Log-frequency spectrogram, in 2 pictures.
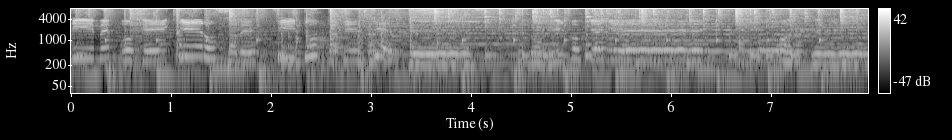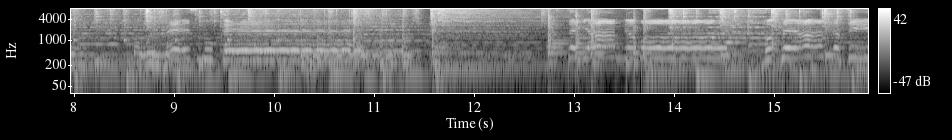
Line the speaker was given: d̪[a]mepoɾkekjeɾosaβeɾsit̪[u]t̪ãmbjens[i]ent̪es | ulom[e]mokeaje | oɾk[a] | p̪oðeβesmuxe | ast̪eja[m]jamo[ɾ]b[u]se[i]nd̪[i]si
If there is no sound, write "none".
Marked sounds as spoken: i, u, j, i, e, m, ɾ, o, a, a

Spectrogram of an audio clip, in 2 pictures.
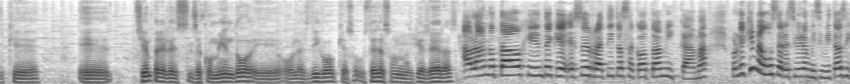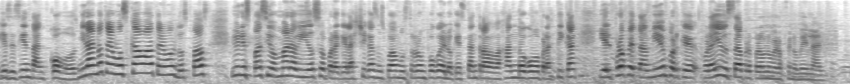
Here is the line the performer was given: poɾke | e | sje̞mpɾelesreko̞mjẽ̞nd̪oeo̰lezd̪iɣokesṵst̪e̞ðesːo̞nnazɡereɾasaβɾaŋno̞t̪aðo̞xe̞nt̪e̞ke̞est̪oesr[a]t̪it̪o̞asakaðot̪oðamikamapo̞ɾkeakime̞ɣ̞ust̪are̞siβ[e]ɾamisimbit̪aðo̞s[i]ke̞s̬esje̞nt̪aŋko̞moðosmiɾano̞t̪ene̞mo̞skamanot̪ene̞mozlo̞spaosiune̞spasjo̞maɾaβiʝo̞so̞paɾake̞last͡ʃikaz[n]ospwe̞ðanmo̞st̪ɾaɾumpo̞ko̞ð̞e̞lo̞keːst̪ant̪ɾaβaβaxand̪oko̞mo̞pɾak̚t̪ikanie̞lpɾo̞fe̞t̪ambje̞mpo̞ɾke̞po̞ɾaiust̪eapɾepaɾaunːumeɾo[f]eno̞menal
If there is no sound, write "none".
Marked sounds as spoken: a, i, i, n, f

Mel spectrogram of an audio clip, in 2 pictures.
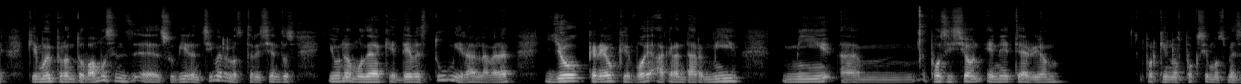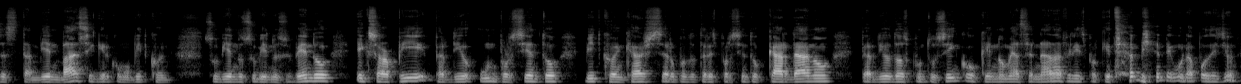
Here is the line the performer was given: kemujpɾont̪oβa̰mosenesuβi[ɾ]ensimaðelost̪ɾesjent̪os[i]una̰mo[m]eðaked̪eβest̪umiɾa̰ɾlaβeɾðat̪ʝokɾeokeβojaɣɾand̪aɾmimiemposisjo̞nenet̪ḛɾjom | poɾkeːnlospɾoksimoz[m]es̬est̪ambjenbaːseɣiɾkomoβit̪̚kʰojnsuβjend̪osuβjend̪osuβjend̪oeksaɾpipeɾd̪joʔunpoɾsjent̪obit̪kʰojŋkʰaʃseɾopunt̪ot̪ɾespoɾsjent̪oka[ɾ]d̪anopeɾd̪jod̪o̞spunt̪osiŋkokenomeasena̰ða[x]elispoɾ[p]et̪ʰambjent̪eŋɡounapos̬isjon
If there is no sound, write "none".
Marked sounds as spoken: ɾ, i, n, m, ɾ, f, k

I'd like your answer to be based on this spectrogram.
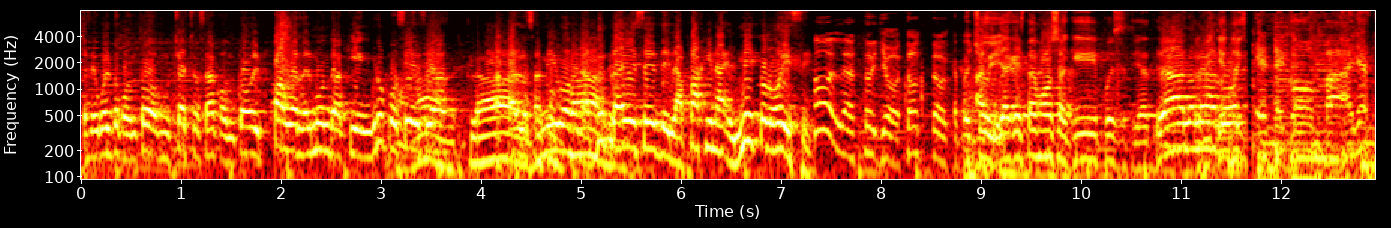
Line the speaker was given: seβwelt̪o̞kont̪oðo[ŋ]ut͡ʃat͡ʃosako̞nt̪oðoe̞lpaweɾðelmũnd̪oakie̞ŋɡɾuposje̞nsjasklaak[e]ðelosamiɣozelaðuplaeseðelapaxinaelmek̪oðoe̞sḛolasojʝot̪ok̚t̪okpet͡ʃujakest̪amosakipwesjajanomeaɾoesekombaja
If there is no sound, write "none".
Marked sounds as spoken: m, a

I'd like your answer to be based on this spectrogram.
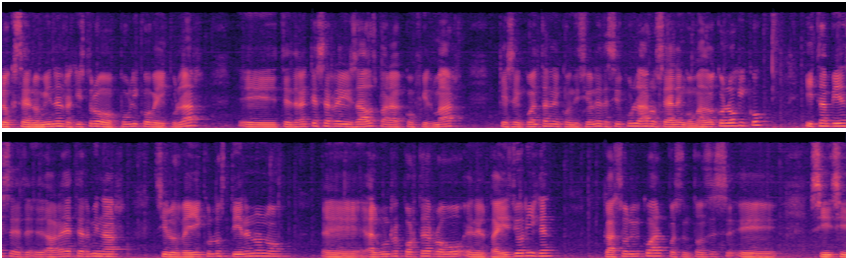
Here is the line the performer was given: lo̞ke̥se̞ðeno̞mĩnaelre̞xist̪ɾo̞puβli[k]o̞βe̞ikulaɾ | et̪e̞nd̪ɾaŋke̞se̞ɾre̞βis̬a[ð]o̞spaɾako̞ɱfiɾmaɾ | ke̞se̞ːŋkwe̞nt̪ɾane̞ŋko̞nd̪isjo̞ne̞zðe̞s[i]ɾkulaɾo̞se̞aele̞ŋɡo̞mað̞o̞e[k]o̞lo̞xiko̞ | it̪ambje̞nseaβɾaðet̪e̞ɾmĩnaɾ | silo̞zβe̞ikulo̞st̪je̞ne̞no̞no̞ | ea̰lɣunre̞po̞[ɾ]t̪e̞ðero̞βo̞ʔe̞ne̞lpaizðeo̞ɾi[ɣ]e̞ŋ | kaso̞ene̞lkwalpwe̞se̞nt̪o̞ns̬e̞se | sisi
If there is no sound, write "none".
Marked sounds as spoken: k, ð, i, k, ɾ, x

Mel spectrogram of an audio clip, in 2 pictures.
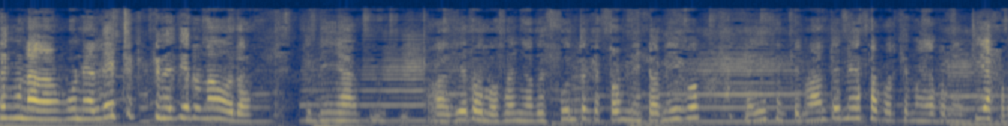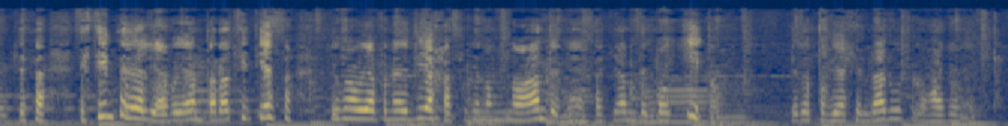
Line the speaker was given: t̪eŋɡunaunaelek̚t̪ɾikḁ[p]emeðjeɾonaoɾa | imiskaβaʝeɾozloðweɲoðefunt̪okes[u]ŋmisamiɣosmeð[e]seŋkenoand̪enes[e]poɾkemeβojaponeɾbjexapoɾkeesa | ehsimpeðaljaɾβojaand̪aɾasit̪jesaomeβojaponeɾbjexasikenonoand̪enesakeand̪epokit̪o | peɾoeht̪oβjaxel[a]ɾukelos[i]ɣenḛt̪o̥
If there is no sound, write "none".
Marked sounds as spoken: k, o, i, a, a, a

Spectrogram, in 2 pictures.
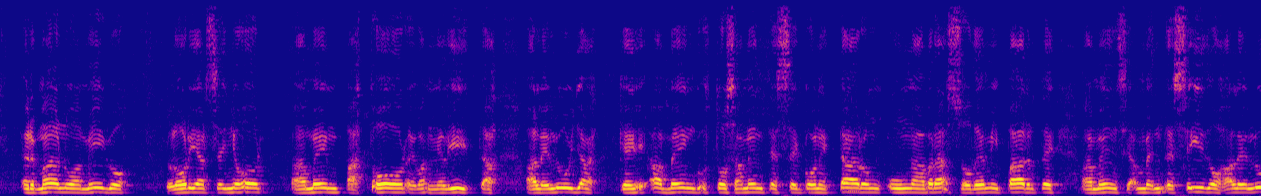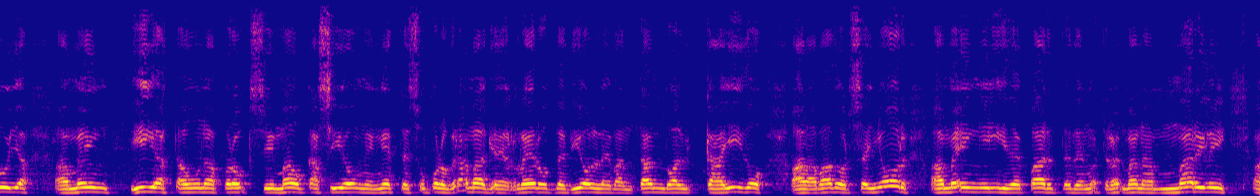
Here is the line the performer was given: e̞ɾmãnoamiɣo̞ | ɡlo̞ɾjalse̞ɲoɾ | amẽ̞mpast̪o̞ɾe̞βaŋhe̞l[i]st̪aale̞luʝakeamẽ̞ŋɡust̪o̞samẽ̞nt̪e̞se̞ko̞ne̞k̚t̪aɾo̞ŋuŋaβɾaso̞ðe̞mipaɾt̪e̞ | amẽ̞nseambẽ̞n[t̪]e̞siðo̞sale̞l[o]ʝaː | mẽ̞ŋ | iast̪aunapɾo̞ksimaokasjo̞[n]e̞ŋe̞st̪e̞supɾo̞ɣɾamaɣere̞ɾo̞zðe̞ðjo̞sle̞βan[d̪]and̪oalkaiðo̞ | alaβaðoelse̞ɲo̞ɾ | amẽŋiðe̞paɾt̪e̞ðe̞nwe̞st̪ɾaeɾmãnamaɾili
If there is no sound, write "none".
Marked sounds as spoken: i, d̪, u, ŋ, t̪

